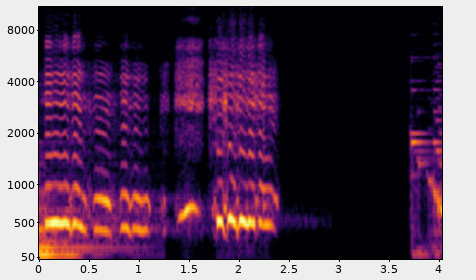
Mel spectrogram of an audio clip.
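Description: A cartoon character's high, childlike giggling over the last notes of a children's song, whose music stops about a second in; the giggling ends a little past halfway, followed by a moment of silence and the next song's music starting near the end.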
